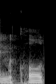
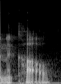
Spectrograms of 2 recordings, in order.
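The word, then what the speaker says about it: Naacal: pronunciation he says uh i would say mccall because of my english accent but since it's american i think it's closer to nicole but nonetheless n a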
